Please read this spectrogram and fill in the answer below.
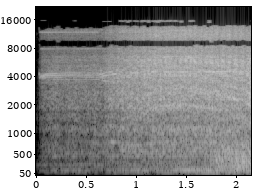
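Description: A cordless impact driver with a magnetic nut driver runs a screw into the thin sheet-steel wall of a 55-gallon drum. The whir starts abruptly and grows steadily louder.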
